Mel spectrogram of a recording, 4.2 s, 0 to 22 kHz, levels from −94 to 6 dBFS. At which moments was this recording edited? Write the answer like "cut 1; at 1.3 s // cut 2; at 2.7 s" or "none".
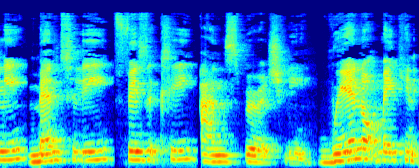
cut 1; at 1.1 s // cut 2; at 3.0 s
